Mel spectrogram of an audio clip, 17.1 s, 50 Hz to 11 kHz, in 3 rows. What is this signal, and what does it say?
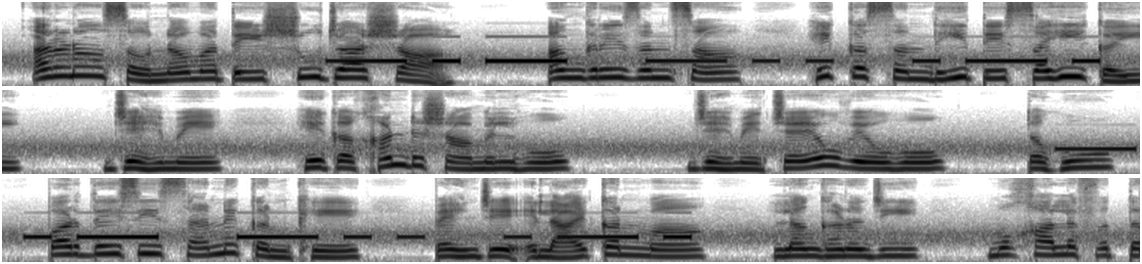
Morse code, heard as a keyed tone, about 9 wpm, 1020 Hz, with radio static, fading, a narrow filter and speech in Sindhi. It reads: KDR KDR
